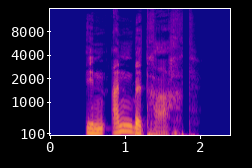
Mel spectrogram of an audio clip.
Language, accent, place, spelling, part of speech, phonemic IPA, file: German, Germany, Berlin, in Anbetracht, preposition, /ɪn ˈanbəˌtʁaxt/, De-in Anbetracht.ogg
- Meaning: considering, taking into account, with X in mind, in light of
